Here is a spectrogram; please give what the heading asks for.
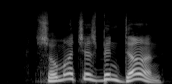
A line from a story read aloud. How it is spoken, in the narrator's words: exclaimed the soul of Frankenstein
